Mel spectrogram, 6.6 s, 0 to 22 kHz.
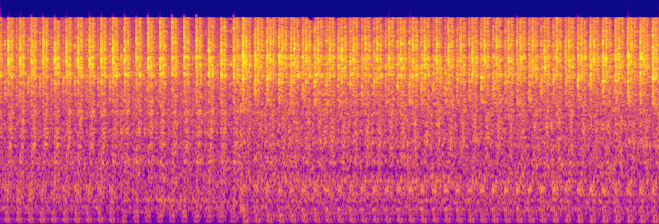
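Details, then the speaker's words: Western Electric 15B light plant single-cylinder engine under a 25 A resistive load; steady chug near 170 beats a minute with busy mechanical clatter, pulling evenly; normal running under load. "and then you'll hear the generator actually come under load"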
